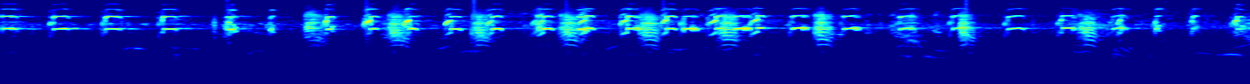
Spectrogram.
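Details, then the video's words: Blacksmith lapwings dive-bombing a tawny eagle at the Okaukuejo Resort waterhole in Namibia: rapid, irregular metallic clinking notes, about four a second, sharp and ringing, with faint low murmur in the background. "Tawny Eagle dive bombed by Blacksmith Lapwings."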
